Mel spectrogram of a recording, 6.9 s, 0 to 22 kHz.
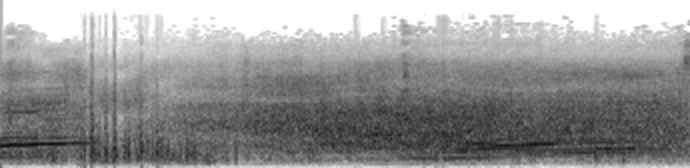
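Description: Ferrari 599 GTB's V12 engine pulling away and passing close by, its note swelling to its loudest about five seconds in, with a few sharp crackles about a second in.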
